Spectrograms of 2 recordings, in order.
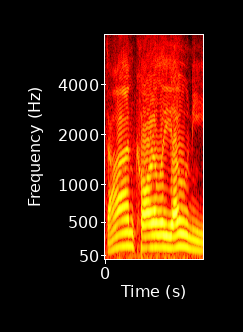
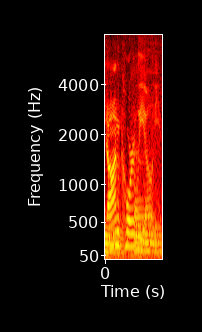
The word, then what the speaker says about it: Corleone: not I have never seen The Godfather okay Don coron Don Corleone okay okay I got my tongue twisted oh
